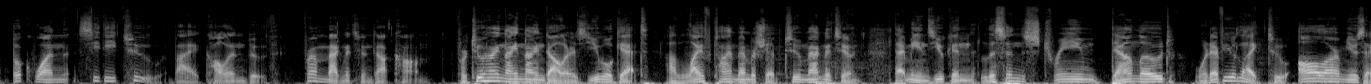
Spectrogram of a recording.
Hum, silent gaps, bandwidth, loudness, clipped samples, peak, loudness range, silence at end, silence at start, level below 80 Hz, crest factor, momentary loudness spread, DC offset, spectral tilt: none; none; 16 kHz; -21 LUFS; under 0.1%; -2 dBFS; 7 LU; 0 s; 0 s; -30 dBFS; 18 dB; 12 LU; under 0.1%; -6 dB/octave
